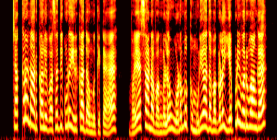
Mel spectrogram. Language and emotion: Tamil, angry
